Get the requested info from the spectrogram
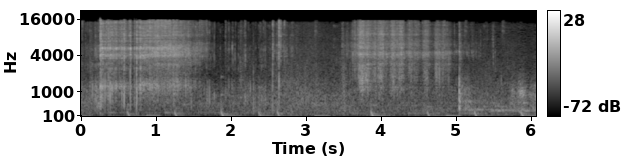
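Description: Small coloured stones poured from a plastic packet into a clear plastic container, a rattle of many small pebbles hitting plastic and each other. It comes in two pours of about a second and a half each, the second starting about three and a half seconds in.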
